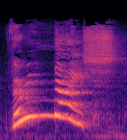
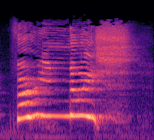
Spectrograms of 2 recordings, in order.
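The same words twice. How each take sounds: First: High-pitched little rabbit compliment; rabbit's praise. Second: High, very loud rabbit yell. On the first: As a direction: pipe up as an approving rabbit. Rabbit politely praises the hat. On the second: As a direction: yell it for someone hard of hearing. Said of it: "yelled Rabbit". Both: A narrator's reading.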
